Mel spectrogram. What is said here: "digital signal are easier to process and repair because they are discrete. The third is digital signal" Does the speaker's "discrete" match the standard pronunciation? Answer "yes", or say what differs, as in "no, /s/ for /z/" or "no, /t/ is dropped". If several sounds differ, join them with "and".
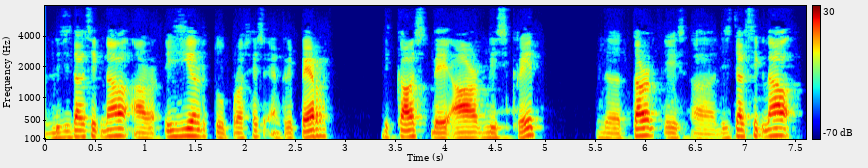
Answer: yes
